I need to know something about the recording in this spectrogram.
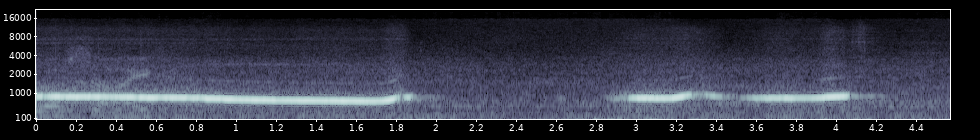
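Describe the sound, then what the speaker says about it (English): A referee's whistle blows for offside during a football match broadcast: one long shrill blast, then a second broken blast a second later, over a steady crowd roar. "the whistle's gone, presumably for offside"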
